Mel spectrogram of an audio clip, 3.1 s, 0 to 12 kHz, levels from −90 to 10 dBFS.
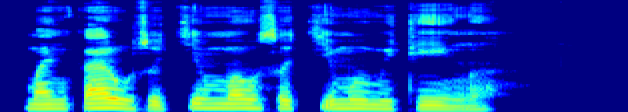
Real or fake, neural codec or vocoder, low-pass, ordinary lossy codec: real; none; none; none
